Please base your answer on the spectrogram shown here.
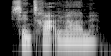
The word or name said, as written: centralvarme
